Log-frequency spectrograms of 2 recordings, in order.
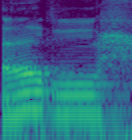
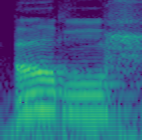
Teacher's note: Enam harakat. Kemudian ada nabr atau penekanan ketika beranjak dari mad ke huruf bertasydidnya seperti di ayun ya.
